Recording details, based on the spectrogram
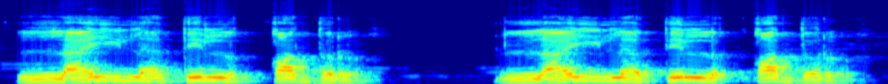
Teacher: لیلہ لام اور یہ کو لین پڑھیں گے، نرم انداز میں پڑھیں گے، کیونکہ یا اور وا سے پہلے اگر زبر والا حرف آ جائے تو وہ کیا ہو جاتے ہیں، نرم پڑھا جاتا ہے۔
